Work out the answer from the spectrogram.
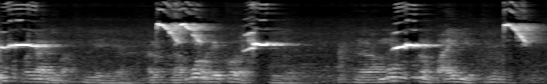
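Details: Greater green leafbird imitating an eagle, used for luring: loud level whistles alternate with high downward-sweeping screams, roughly one phrase every second, over a murmuring lower harmonic chatter.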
